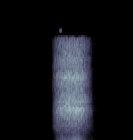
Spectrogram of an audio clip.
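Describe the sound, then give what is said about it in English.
A single loud sniff right up against the microphone in a voice-over recording booth, a short breathy rush of air lasting under half a second against near silence, with no talking. “somebody sniff into the mic but it's really loud in and my ears, so it has you.”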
